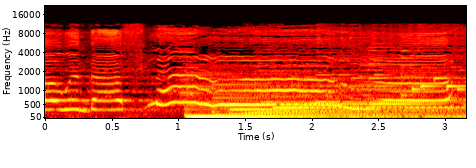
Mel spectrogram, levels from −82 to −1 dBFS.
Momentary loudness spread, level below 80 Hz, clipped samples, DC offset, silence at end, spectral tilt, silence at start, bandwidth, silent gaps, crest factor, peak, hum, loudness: 10 LU; -24 dBFS; under 0.1%; under 0.1%; 0 s; -5.5 dB/octave; 0 s; 11.5 kHz; none; 14 dB; -4 dBFS; none; -18 LUFS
